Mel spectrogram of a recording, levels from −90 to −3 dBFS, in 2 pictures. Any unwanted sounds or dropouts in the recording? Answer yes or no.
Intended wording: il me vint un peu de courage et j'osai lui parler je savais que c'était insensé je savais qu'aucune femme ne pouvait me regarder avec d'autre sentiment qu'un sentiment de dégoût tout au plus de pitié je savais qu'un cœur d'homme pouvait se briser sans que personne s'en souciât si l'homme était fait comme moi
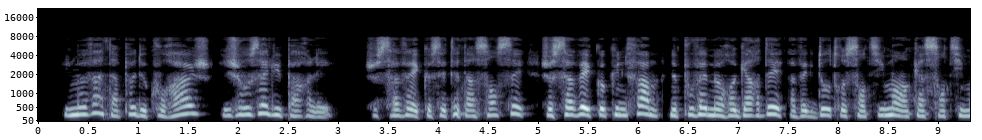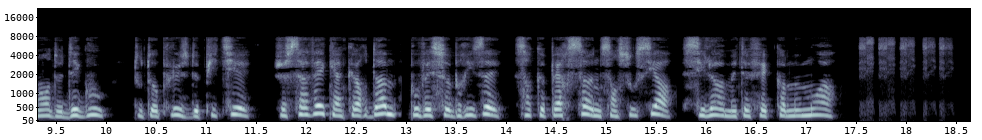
yes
